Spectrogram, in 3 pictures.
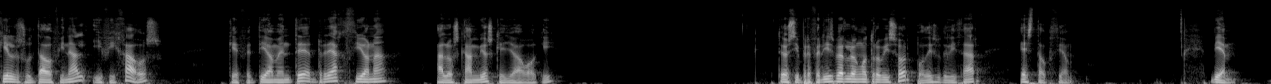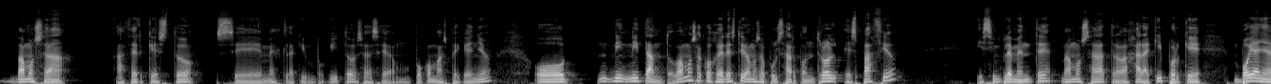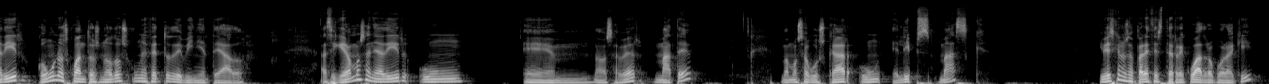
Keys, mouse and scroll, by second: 0.3 middle click, 0.8-1.7 scroll up 1, 1.7 middle click, 1.9-2.6 scroll down 1, 2.6 click, 10.5 middle click, 11.1-13.6 scroll down 1, 17.1 click, 19.1-19.9 scroll down 1, 21.6 ctrl+space, 21.7 middle click, 22.4 scroll up 1, 23.8 middle click, 27.8 middle click, 28.0 shift+a, 34.8 shift+a.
